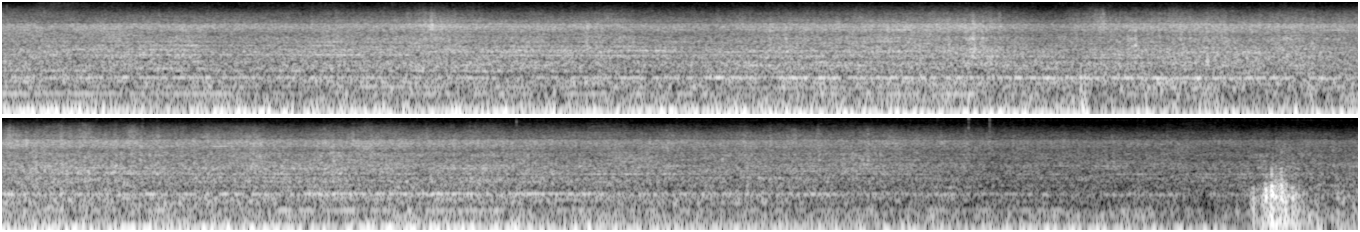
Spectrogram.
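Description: Several BNSF diesel locomotives pulling a double-stack intermodal train: a loud, steady low engine drone with a few held tones above it.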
